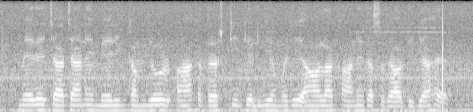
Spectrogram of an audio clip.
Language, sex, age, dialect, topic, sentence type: Hindi, male, 60-100, Awadhi Bundeli, agriculture, statement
